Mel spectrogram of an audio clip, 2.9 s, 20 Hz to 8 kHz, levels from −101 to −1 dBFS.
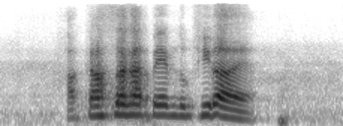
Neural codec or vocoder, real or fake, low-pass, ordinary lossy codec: codec, 16 kHz in and 24 kHz out, 0.9 kbps, LongCat-Audio-Codec, four codebook decoder; fake; 7.2 kHz; MP3, 64 kbps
